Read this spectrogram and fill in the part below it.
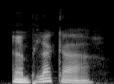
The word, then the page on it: jail: American English; [dʒeɪl]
